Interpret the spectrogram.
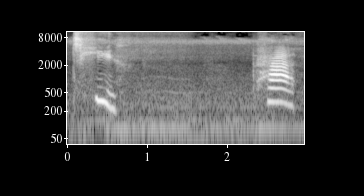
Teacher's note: Your tongue should be out of your mouth and between your teeth, with a stream of air flowing out.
